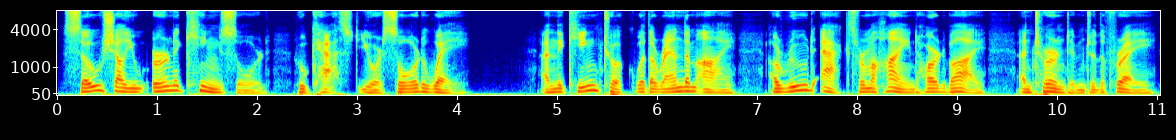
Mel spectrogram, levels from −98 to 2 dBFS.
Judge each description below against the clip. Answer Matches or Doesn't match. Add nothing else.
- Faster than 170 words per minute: Matches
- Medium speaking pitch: Doesn't match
